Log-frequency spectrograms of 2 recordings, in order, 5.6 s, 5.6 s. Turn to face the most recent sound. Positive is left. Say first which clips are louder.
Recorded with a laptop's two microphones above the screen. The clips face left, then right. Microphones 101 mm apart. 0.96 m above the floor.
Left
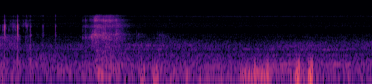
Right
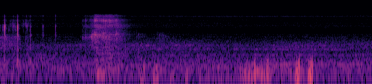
# even
turn(degrees=-5)  # may be behind; listen again after turning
